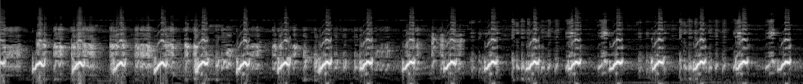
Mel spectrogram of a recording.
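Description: A bird calling: a fast, very regular string of short clucking notes, each rising in pitch, about two and a half a second, starting abruptly.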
